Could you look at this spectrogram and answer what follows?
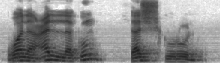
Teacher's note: makhrajnya shin tengah lidah, tengah langit-langit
